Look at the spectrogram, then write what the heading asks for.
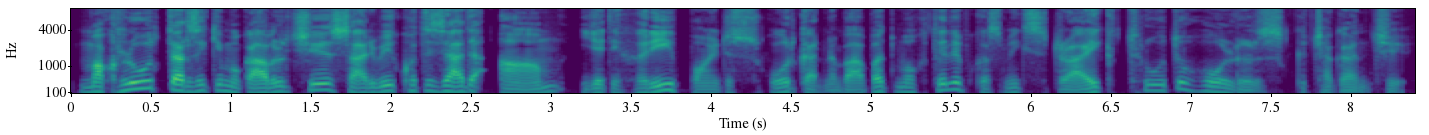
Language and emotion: Kashmiri, neutral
